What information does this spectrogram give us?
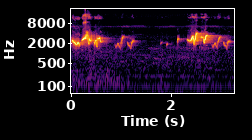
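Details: Black-crested bulbul calls used as a lure for wild birds: bright, bubbly whistled phrases of quick up-and-down notes in two bursts, separated by a short pause with a few soft single notes.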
